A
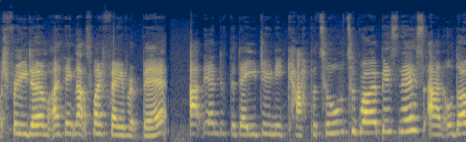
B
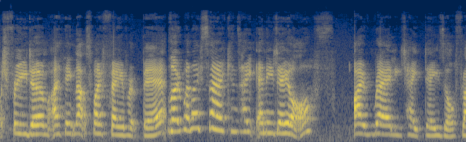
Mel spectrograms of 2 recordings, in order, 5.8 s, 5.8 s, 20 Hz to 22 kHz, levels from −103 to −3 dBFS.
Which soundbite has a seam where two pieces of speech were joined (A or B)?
A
